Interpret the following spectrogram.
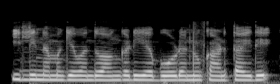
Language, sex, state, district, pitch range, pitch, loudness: Kannada, female, Karnataka, Bidar, 200-210 Hz, 205 Hz, -15 LUFS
